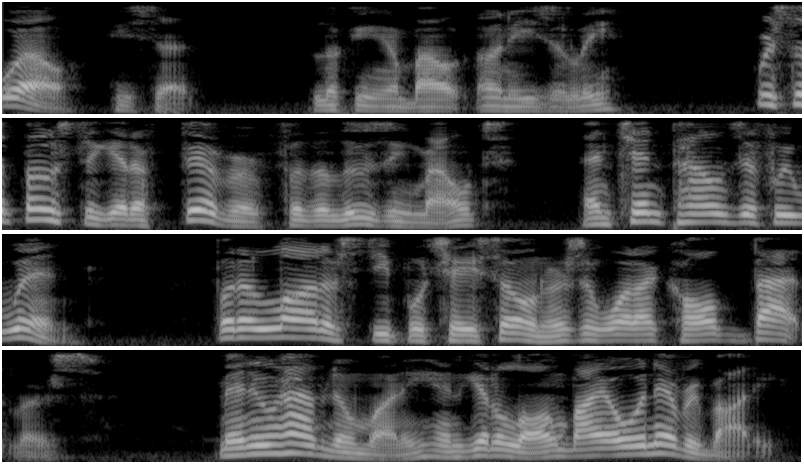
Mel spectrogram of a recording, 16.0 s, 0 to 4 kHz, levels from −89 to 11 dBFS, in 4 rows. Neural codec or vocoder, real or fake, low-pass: none; real; 3.6 kHz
